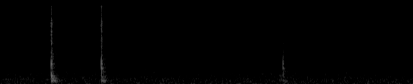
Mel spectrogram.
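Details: MacBook Air 2018, bought three months earlier: four sharp, dry pops at irregular moments as the lid is moved, in a quiet room; owner unsure whether it comes from the hinge, and it is quieter in reality.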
